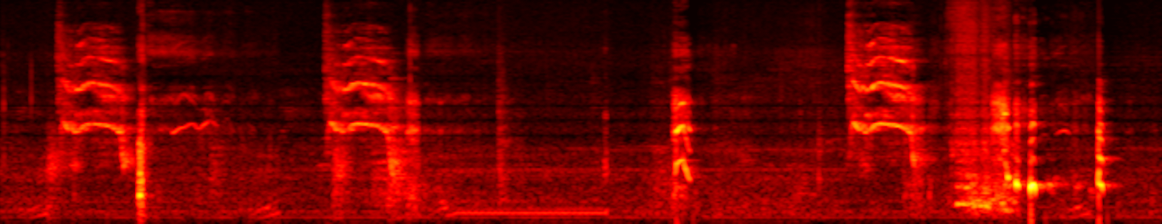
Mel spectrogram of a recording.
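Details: Sneeze of a chicken.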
